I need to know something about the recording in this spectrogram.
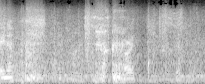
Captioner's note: coughing; clearing throat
